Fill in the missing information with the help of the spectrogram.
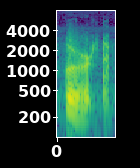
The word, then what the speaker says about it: Ordet: And his sound films, Vampire, Day of Wrath, and a film which most of us call Ordet, which is Danish for the word, but actually it's pronounced something like Urt.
